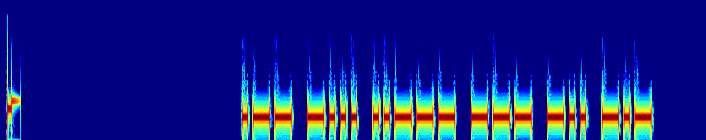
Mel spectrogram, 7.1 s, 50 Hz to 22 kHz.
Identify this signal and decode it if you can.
Morse code, heard as a keyed tone, about 22 wpm, 700 Hz. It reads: WB2ODK
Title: USA Call Signs - 6 Characters - Repeated 2x - 22wpm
